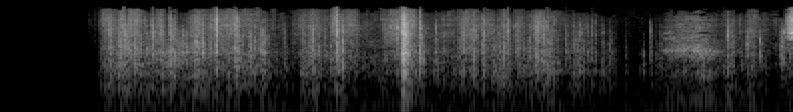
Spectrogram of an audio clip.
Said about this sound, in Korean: 종이에 영점을 기록하고 후아나에게 준다. 다른 종이를 집는다.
